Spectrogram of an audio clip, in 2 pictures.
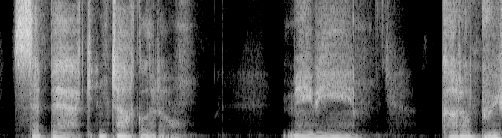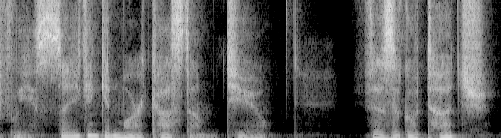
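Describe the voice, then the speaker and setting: Male demon played by a man for intimate audio roleplay: low, very breathy, unhurried, tender and soothing. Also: full character voice. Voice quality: breathy, husky. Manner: slow, soothing, tender, attentive. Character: gentle teasing male demon, brothel receptionist.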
